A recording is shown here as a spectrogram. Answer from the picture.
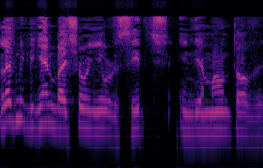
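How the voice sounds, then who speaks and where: An unremarkable speaking voice from a man, fairly high in pitch, with fairly even intonation at a moderate pace. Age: 60s. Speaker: cancer patient advocate. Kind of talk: prepared public statement. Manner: formal.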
